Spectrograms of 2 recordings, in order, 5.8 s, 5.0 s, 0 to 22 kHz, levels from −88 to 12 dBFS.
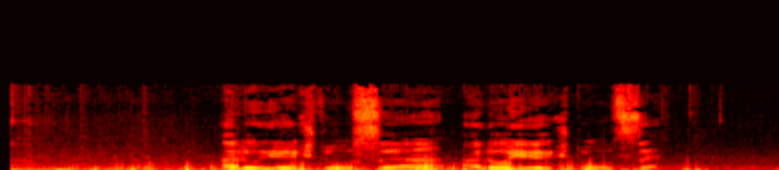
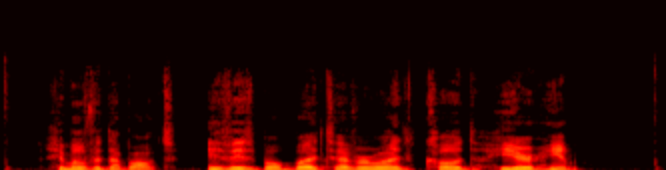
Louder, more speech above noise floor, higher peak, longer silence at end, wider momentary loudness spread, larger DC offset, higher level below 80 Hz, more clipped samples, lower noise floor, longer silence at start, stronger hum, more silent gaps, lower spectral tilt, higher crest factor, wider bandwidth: first, -26 LUFS vs -35 LUFS; second, 31 dB vs 51 dB; first, -8 dBFS vs -18 dBFS; about the same, 0.55 s vs 0.65 s; first, 15 LU vs 9 LU; neither; first, -44 dBFS vs -72 dBFS; neither; second, -56 dBFS vs -85 dBFS; second, 0.1 s vs 0.4 s; neither; neither; second, -5 dB/octave vs -7 dB/octave; about the same, 20 dB vs 18 dB; second, 11.5 kHz vs 13.5 kHz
